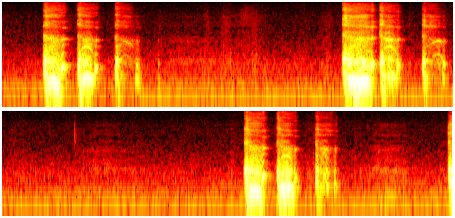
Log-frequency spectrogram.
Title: Sick coughing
